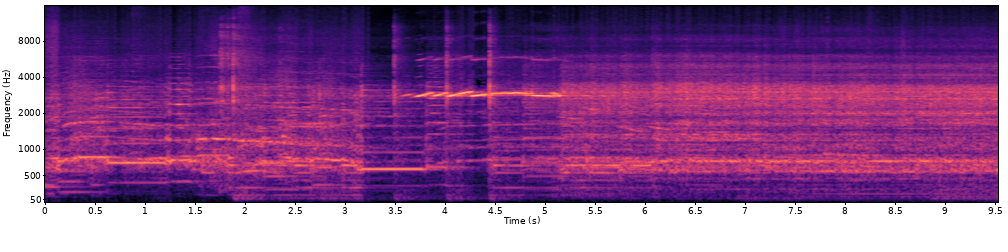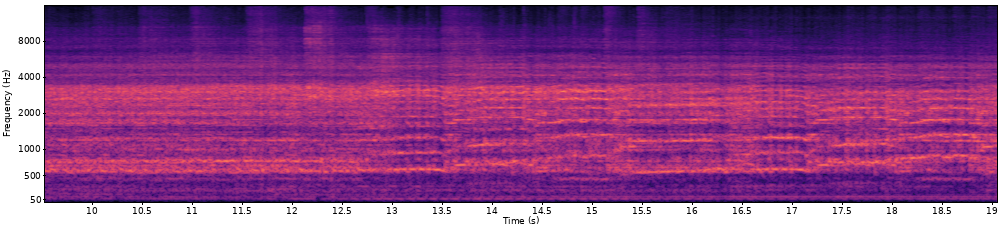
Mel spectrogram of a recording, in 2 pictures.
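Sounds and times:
distorted electric guitar: 0.0 - 19.0
high held guitar tone: 0.0 - 19.0
bass and drums: 1.7 - 19.0.

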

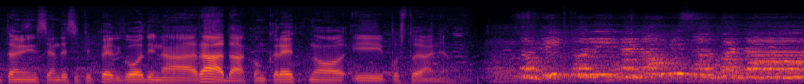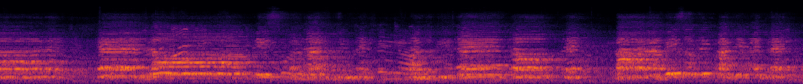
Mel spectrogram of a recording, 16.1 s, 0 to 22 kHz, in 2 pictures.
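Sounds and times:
female choir singing: 5.0 - 16.0.

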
